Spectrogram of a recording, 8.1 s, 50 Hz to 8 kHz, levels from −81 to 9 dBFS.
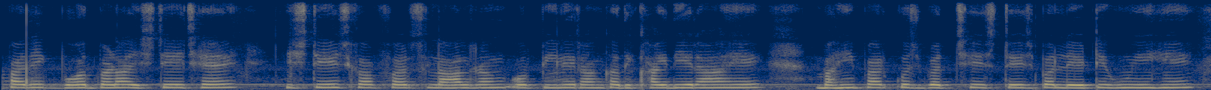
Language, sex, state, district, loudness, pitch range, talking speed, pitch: Hindi, female, Bihar, Purnia, -22 LUFS, 260-275 Hz, 210 wpm, 270 Hz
